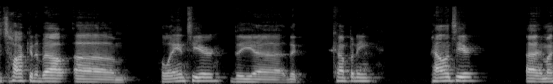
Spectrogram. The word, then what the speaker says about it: Palantir: Oh yeah, tomorrow we're going to be talking about Palantir, the company, Palantir.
